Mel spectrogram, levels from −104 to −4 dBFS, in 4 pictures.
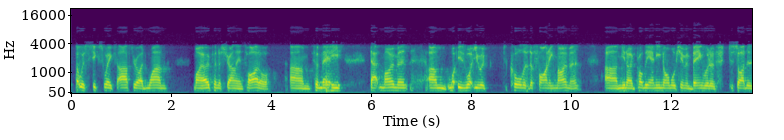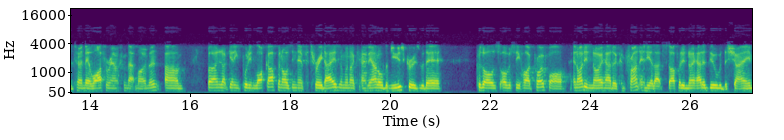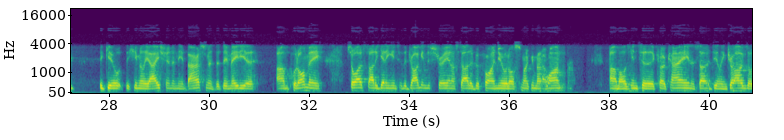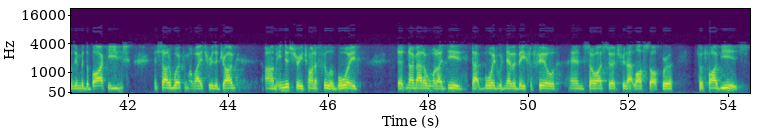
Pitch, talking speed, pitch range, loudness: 120 Hz, 205 wpm, 115-130 Hz, -16 LUFS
